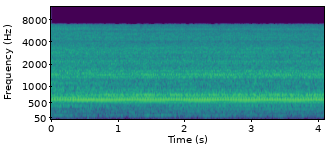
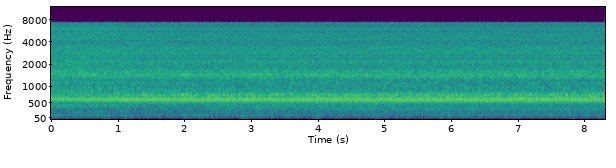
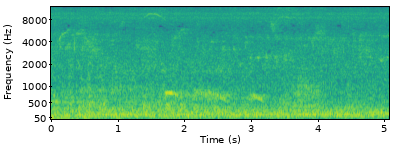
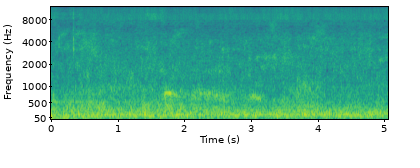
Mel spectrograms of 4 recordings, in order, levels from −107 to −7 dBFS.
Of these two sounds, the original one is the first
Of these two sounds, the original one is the first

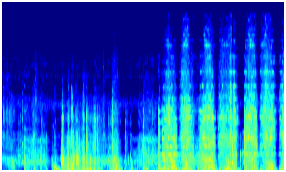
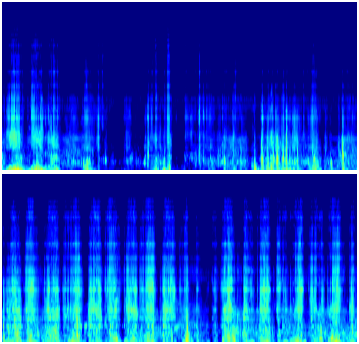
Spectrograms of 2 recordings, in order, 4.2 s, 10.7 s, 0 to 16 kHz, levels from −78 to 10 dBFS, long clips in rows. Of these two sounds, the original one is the first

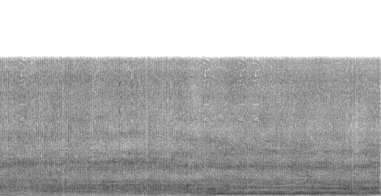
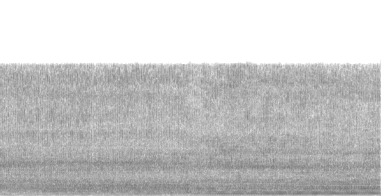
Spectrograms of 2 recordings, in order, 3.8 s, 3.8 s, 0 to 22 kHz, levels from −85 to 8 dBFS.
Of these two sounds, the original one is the second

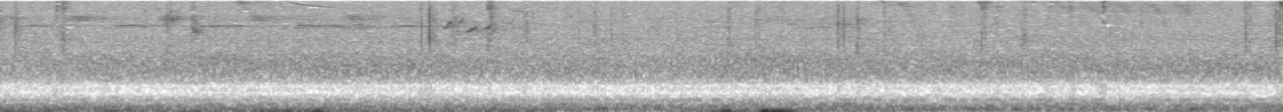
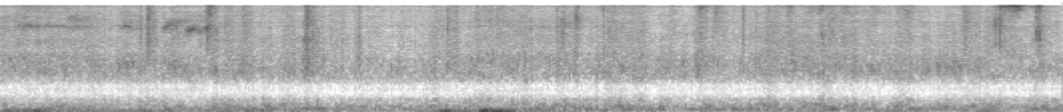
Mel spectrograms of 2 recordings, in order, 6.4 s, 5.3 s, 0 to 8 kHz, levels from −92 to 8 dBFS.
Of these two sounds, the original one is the first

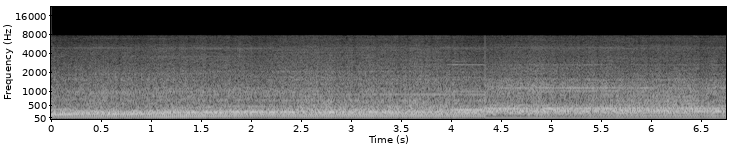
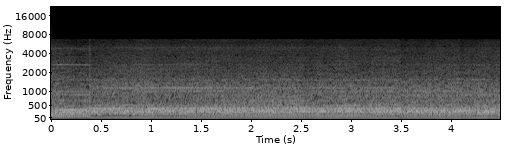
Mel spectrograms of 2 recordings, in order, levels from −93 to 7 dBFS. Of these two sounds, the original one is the first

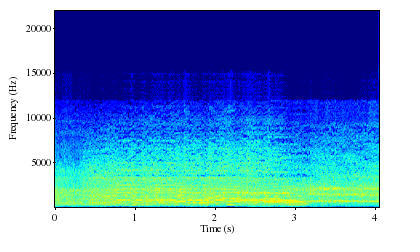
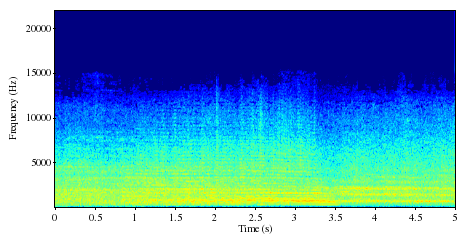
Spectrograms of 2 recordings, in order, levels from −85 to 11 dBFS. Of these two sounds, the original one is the second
